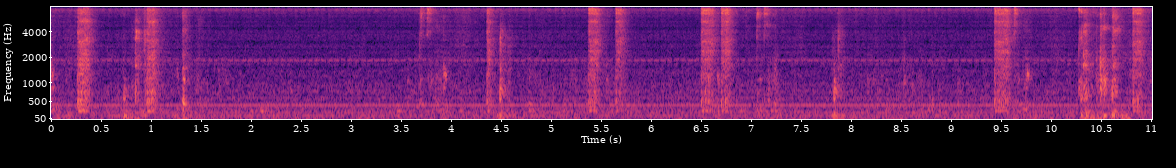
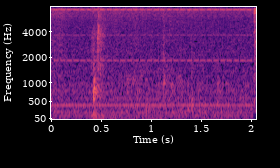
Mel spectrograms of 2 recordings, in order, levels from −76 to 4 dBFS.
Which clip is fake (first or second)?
first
